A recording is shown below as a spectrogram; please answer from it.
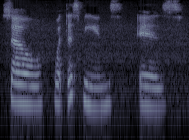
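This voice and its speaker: A woman's voice: mid-range voice, little pitch movement, extremely slow, fairly bright tone, slight background noise, low-quality recording. A young woman from Dallas with a light Texas accent, giving a casual class presentation and rambling through it with lots of ums and restarts. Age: young adult. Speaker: college student.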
